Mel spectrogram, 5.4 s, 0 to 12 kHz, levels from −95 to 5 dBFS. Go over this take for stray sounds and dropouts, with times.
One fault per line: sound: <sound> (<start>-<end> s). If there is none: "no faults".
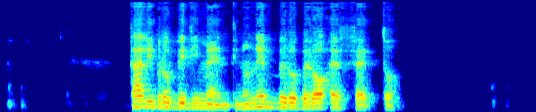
no faults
